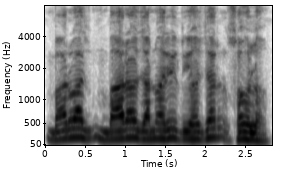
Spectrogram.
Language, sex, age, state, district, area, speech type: Odia, male, 60+, Odisha, Kalahandi, rural, spontaneous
